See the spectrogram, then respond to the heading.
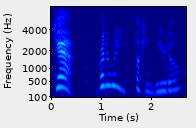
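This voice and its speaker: A man's voice: extremely high pitch, sing-song, takes it slowly, pushed and bright, clean tone, faint music behind, voice pushed up, exaggerated voice. A man voicing a crude, jeering teenage girl.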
